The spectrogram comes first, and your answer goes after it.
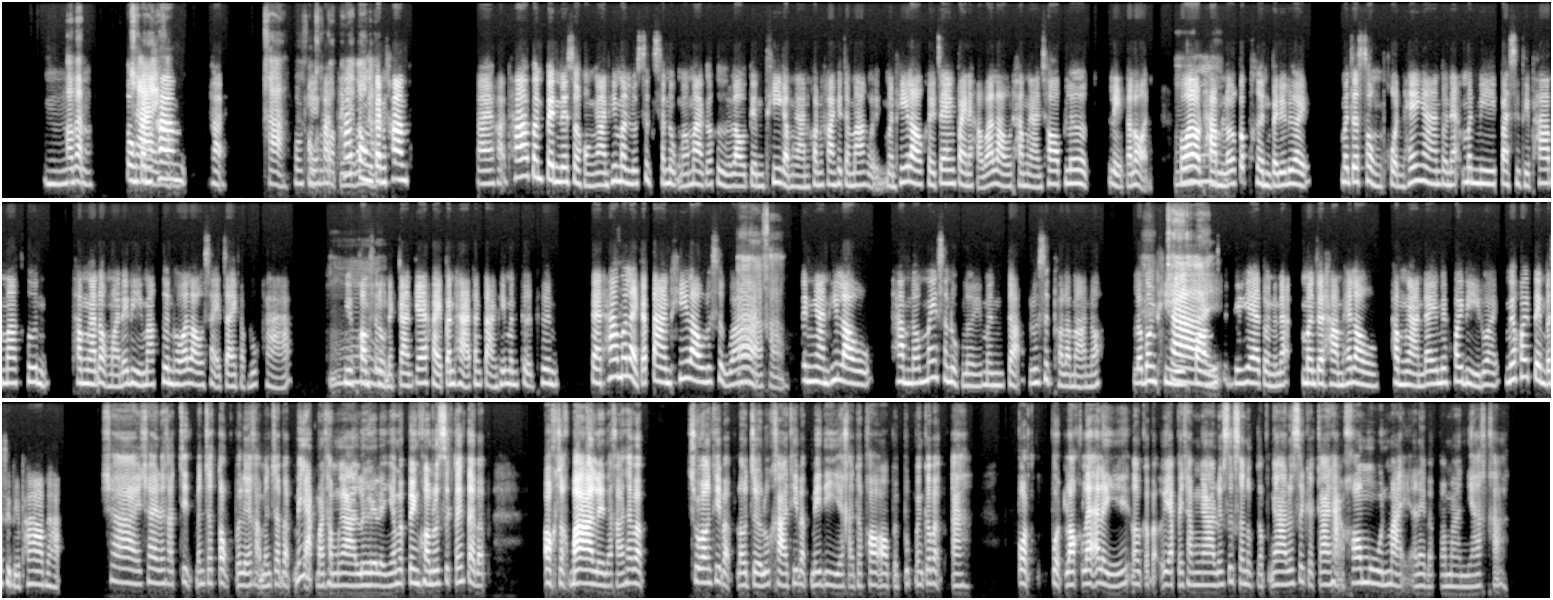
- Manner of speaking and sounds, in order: other background noise
- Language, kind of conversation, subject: Thai, unstructured, คุณทำส่วนไหนของงานแล้วรู้สึกสนุกที่สุด?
